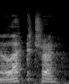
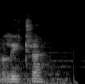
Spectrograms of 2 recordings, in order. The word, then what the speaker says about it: Elytra: Sounds like you're saying Electra instead of Elytra. I am saying Electro. Oh, yeah, yeah. She was very fine in that red leather. Not how it's not how it's spelled, so I think it's Elytra, not Electra.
